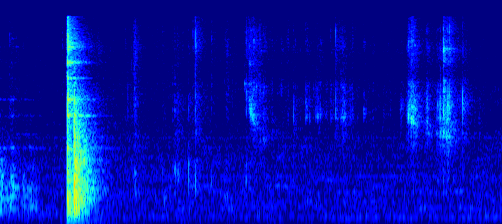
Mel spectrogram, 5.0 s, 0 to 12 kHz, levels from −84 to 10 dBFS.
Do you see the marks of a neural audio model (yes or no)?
no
